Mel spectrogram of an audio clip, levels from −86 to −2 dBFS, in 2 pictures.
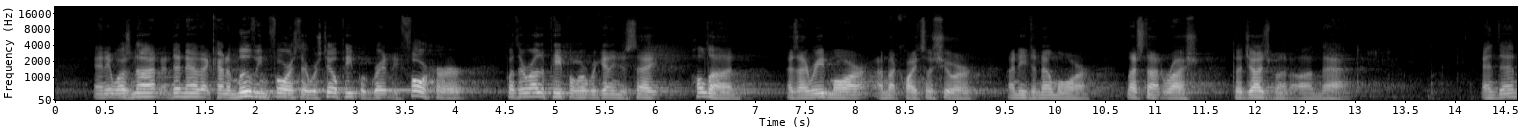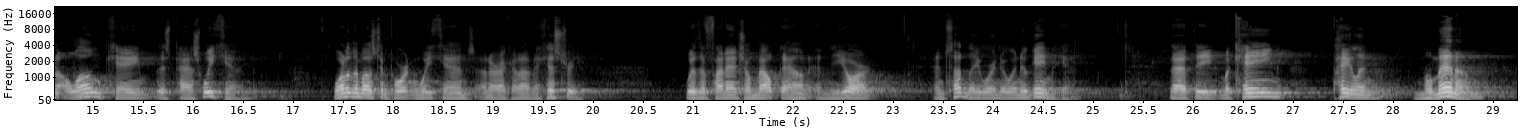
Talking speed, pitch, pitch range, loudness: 180 wpm, 135 Hz, 120-165 Hz, -31 LUFS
